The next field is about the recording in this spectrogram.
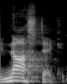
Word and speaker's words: Gnostic: Gnostic. It's spelled G-N-O-S-T-I-C. Gnostic.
